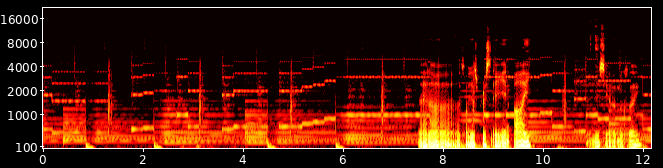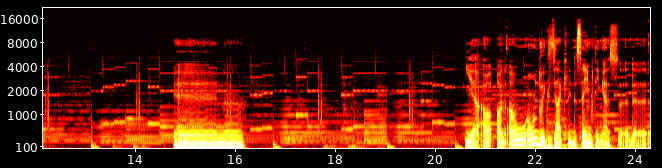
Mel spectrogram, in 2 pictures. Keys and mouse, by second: 0.0 r, 2.7 r, 8.3 a, 8.8 i, 10.9 click, 11.4 space, 13.1 click, 13.1 space, 13.5 space, 15.4 space, 17.2 click, 17.7 space, 20.5 space, 21.4 drag, 22.5 space.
